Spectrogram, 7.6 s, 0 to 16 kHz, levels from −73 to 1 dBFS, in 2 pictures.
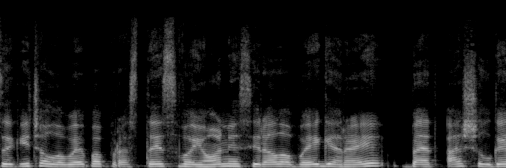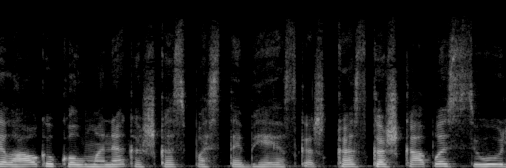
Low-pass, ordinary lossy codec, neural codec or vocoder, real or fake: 14.4 kHz; MP3, 96 kbps; none; real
